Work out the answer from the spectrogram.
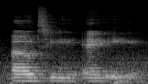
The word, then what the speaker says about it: Mignotae: But the G and the N make them, it's mignotae.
